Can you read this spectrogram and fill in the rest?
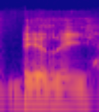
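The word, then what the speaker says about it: Willy: And his brother, Billy Hernan Gomez, Billy, I think is how you say it. Even though it's a W, it doesn't make any fucking sense Spanish.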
